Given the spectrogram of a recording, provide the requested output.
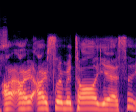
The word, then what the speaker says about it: ArcelorMittal: With over 20 years of management experience in international companies, he worked for Intel Semiconductor, Valorec, and how do you say this? ArcelorMittal? You've worked for some interesting companies. – ArcelorMittal, yes. Yes.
